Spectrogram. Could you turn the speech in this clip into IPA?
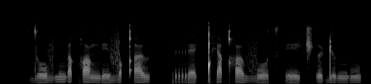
d o v ŋ ɯ q o ŋ e v ɯ qʼ ɯ | r ɛ ǃʰ e qʰ u v o t͡sʼ e t͡ʃʼ ɯ ɖ ɯ ŋ u

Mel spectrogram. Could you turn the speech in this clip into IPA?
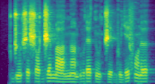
d͡ʒ ũ˧ ʃ ə˧ ʃ ɔ˧ d͡ʒ ɛ˦ m aː˧ n ã˦˨ ɓ u˦ ɾ ɛ˦ t ũ˨ t͡ʃ e˨ b u˨ j e˦ f ɔ̃˧ ɾ ə˧

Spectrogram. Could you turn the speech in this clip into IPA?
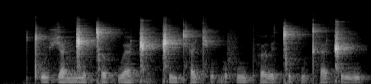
tʼ u ç æ ŋ͡ǁ ɪ ǀ œ kʷ æ ɡ͡ǁ œ ǁ i cʰ æ cʰ u ɡʷ ɪ f u pʰ œ l ɪ ǀ u kʷ æ kʰ æ ǁ u

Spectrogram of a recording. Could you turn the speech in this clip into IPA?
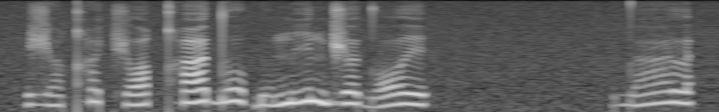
ʒ ə̤˨˩˦ qʰ ə̤˥˩ t͡ʃ ɔ˨˥ qʰ a˧˥˧ d o˥˩ ɠ ə̤˨˩˦ m i˧˥˧ n d͡ʒ œ˥˩ d̪ ɔ˧˥˧ e̯ | d̪ a̤˧˥˧ l

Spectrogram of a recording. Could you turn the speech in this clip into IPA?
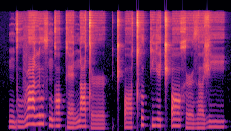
ŋ ɡ u˩ β ɑ˥ l u˥ θ ŋ ɡ ɔ˧ k ɛ˩ n ɑ˧ t ə˞˩ | t͡ʃʼ ɔ˩ tʰ ʊ˧ k j ɪ˧ t͡ʃʼ ɔ˧ x ə˞˩ ð ʌ˩ ʒ i˧

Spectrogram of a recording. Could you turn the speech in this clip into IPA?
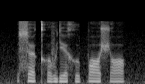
s œ kʰ o v ɾʲ œ x u p ɔ ʃ ɔ

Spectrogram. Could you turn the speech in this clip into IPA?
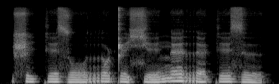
ʂ i k e z o r o ʈ e ɕ e n ɛ r ɛ k e z ɘ

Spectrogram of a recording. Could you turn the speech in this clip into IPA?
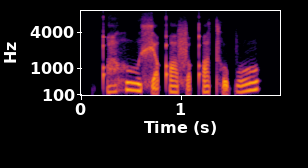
qʼ o̤ h uː xʲ æ̰ qʼ ɒ f ḭ qʼ ɒ tʰ o̰ p o

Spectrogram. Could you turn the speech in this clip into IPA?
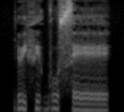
ɾ y fʲ u ɡ u s e

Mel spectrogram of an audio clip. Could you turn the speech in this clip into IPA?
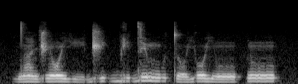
d ã˧ d͡ʒ ɔ̃˧ j i˨ d͡ʒ i˧ ɡ͡b i˧ d e˦ m u˦ t o˧ j o˦ j ũ˧ | ɾ ũ˦

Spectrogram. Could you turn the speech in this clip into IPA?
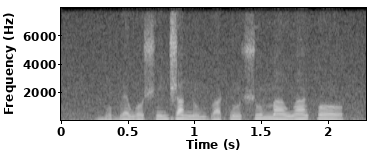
b o˨ b ɛ˨ w o˨ ʃ ĩ˨˦ d͡ʒ a˦˨ n ũ˨ b a˧ k͡p ũ˧ ʃ u˦ m ã˧ w ã˦ k͡p o˦˨

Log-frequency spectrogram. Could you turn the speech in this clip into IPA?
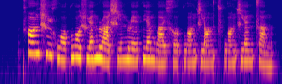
kʰ ɑ˥ ŋ ɕ y˥˩ x w ɔ˨˩ t̪ w ɔ˥˩ ɕ ɥ ɛ˧˥ n ɻ ä˨˩ ɕ i˧˥ n ɻ e˧˥ ɪ̯ t̪ j ɛ˥ m w a˧˥ ɪ̯ x ɤ˨˩ t̪ w ɑ˧˥ ŋ ɕ j ɑ˧˥ ŋ t͡sʰ w ɑ˧˥ ŋ ɕ j ɛ˥ n t͡s a˥˩ n

